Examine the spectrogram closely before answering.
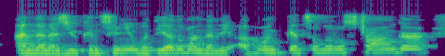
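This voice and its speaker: In a Spanish accent, a woman speaks at a medium pitch with fairly even intonation. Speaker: school district administrator. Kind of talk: bilingual presentation for parents. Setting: online virtual presentation.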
